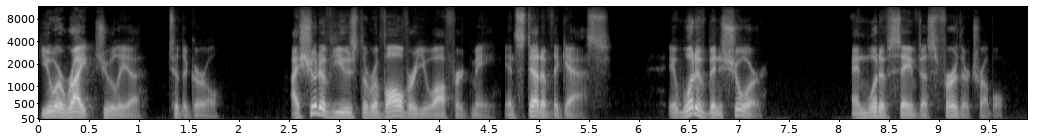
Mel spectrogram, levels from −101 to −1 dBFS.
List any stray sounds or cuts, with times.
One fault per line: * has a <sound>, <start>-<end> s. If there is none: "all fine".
all fine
